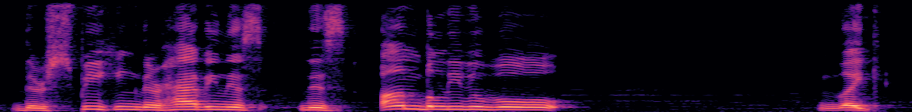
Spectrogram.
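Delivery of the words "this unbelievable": usual speaking voice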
